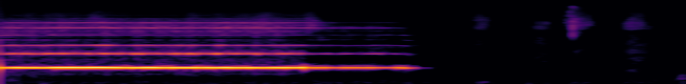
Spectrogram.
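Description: A soprano recorder holds a single steady G note, clear and bright, for about two seconds before cutting off into near silence.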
